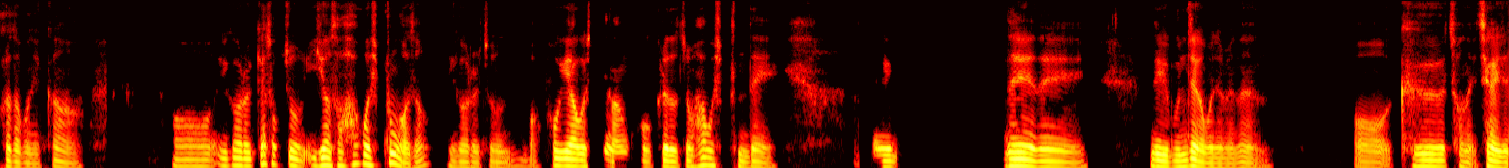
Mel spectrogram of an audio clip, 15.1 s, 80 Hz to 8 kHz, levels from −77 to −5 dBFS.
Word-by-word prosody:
그러다 100 -4 -2
보니까 90 +2 -6 0.9
어 115 0 -4
이거를 125 -1 +1
계속 155 +2 -2
좀 120 -5 +1
이어서 130 -1 +2
하고 155 +4 +2
싶은 150 +5 +1
거죠. 150 - -1 0.2
이거를 95 -3 -4
좀 95 -2 -6 0.2
막 115 0 -11
포기하고 125 -3 +5
싶진 - - -4
않고 95 +2 -4
그래도 105 -2 +3
좀 105 +2 -2
하고 135 +1 +1
싶은데. 100 -5 -4 0.9
어이 105 -1 +1 1.1
네 120 -2 +6
네. 100 -2 0 0.7
근데 115 - +4
이게 105 - +5
문제가 105 +1 +4
뭐냐하면은 90 0 -3 0.9
어 95 -1 -4
그 110 -1 +2
전에 100 -3 -4
제가 115 -3 +5
이제 95 -1 +4
110 Hz, 270 characters per minute, -24 LUFS, 95-120 Hz, 1.1 s, 네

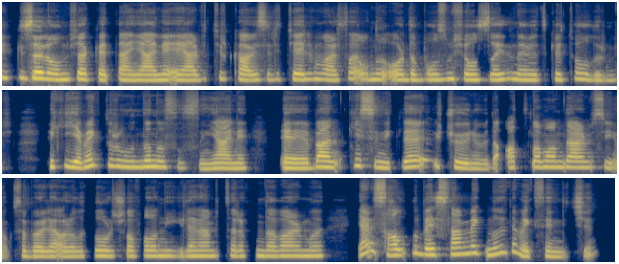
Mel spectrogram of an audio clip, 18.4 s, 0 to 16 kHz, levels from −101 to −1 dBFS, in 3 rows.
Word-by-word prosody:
Güzel 250 -2 +7
olmuş 215 0 +2
hakikaten. 210 -2 +2
Yani, 195 0 +2
eğer 195 0 +1
bir - - -14
Türk 230 0 -11
kahvesi 200 0 0
ritüelin 220 +1 0
varsa 200 +3 -2
onu 215 0 -1
orada 205 -1 0
bozmuş 210 +2 -2
olsaydın, 205 +2 +1
evet, 200 0 -1
kötü 210 +2 -4
olurmuş. 195 -3 -4 0.4
Peki, 235 +2 -2
yemek 240 +5 +4
durumunda 240 -2 +2
nasılsın? 205 -6 -4
Yani, 185 +1 0 0.3
eee, 185 -1 +3
"Ben 230 -1 +4
kesinlikle 240 -2 0
3 235 - -9
öğünümü 180 -4 0
de - - -1
atlamam." 225 +1 -1
der 220 -1 +3
misin? 220 -1 -6
Yoksa, 190 -1 -7
böyle, 185 -1 +1
aralıklı 180 +2 -2
oruçla 195 0 -2
falan 195 0 -1
ilgilenen 195 0 -1
bir 200 - -10
tarafın 200 0 -4
da 195 0 -1
var 200 0 0
mı? 200 0 -2 0.3
Yani, 310 +9 +1
sağlıklı 250 +1 0
beslenmek 255 +4 +3
ne 270 +8 0
demek 210 - -1
senin 175 -3 -4
için? 250 - -11
205 Hz, 160 wpm, -22 LUFS, 195-230 Hz, 0.4 s, Güzel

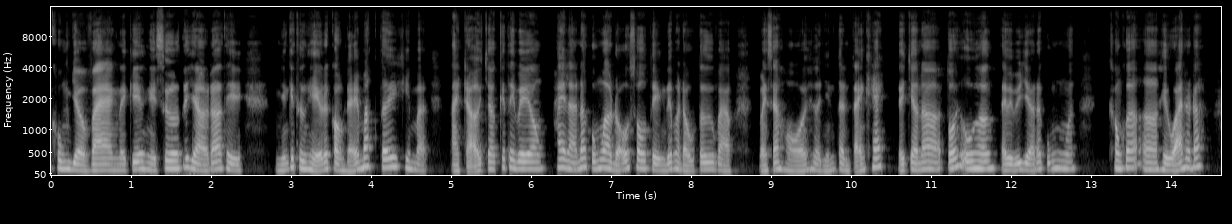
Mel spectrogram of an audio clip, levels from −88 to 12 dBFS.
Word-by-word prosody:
khung 155 -3 -1
giờ 130 -4 +4
vàng 130 +2 +3
này 125 0 -2
kia, 155 +4 +1
ngày 135 -4 -2
xưa 165 +4 +3
tới 190 -1 -1
giờ 130 -7 +3
đó, 155 +3 +3
thì 125 -4 0 0.4
những 125 +2 -3
cái 190 - 0
thương 160 -3 +2
hiệu 120 -5 +2
đó 155 - +2
còn 125 -5 +1
để 110 +6 +1
mắt 205 +5 +2
tới 195 +2 +3
khi 175 -4 -2
mà 125 -6 -3 0.3
tài 120 0 -2
trợ 105 +3 +2
cho 150 +3 -2
cái 185 +5 -6
TV 160 - 0
hông? 155 +1 -1
Hay 185 -1 0
là 150 -3 +1
nó 190 +4 +1
cũng, 170 -1 -2
à, 170 - +4
đổ 160 +4 +1
xô 165 -3 0
tiền 125 -3 0
để 145 - +1
mà 160 -1 -2
đầu 115 -2 -2
tư 145 0 +1
vào 125 -5 -2 0.4
mạng 115 0 -2
xã 145 - +1
hội 115 -5 -2
hay 145 - -5
là 130 - -3
những 110 +4 -7
nền 135 -6 -3
tảng 130 - -1
khác 195 +3 -1 0.2
để 125 - -1
cho 140 -2 +2
nó 155 0 +1
tối 175 +5 +3
ưu 160 -3 +3
hơn, 160 0 +3
tại 125 - 0
vì 130 - +2
bây 135 +3 0
giờ 130 -3 +1
nó 155 - -1
cũng, 160 +2 -3
a, - - -6 0.4
không 170 -2 0
có, 180 0 +2
ơ, 145 -5 0
hiệu 140 -3 0
quả 125 - +5
nữa 185 +1 +1
đó? 200 +1 -2
150 Hz, 285 wpm, -23 LUFS, 125-165 Hz, 0.4 s, quả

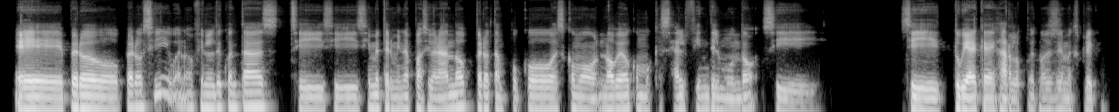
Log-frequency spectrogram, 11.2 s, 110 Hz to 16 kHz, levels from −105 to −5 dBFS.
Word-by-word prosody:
eh, 110 -1 +6
pero 115 -3 +4
pero 130 +1 +1
sí, 240 - -4
bueno, 215 - -5
al 125 - -6
final 125 -2 0
de 130 - 0
cuentas, 130 0 +1
sí 110 -1 -2
sí 110 +1 -3
sí 105 - -6
me 120 - +2
termina 110 -1 -1
apasionando, 115 +4 0
pero 120 -1 0
tampoco 110 +1 -1
es 105 - -8
como 110 -3 -1
no 110 0 +1
veo 115 +1 +2
como 110 -3 -5
que - - -21
sea 110 - -5
el 115 - -3
fin 110 -1 -5
del 115 -1 -1
mundo 105 +2 -3
si 95 -3 -7 0.8
si 100 -3 0
tuviera 110 -2 +6
que 105 - +1
dejarlo, 100 -1 0
pues, 110 - -11
no 100 - -5
sé 100 - -7
si 105 - -3
me 100 - -4
explico. 100 +4 -7
110 Hz, 210 wpm, -22 LUFS, 105-120 Hz, 0.8 s, eh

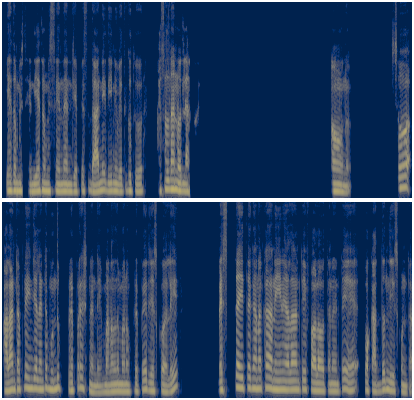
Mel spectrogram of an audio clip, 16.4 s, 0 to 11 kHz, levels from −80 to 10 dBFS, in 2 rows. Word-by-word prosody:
ఏదో 135 +1 +2
మిస్ 125 - -2
అయ్యింది, 120 0 0
ఏదో 135 +1 +1
మిస్ 125 0 -4
అయింది 120 0 +2
అని 120 0 0
చెప్పేసి 125 +3 -6
దాన్ని, 120 +5 +3
దీన్ని 130 0 +1
వెతుకుతూ 125 0 -4 0.5
అసలు 155 +4 0
దాన్ని 155 -3 +6
వదిలేస్తది. 120 -2 -2 2.7
అవును. 115 -4 +2 1.0
సో, - - -7 0.3
అలాంటప్పుడేం 155 +6 +2
చేయాలంటే, 165 0 +1
ముందు 160 +4 +2 0.2
ప్రిపరేషనండి, 135 - -3
మనల్ని 120 +2 +1
మనం 120 0 0
ప్రిపేర్ 140 +5 -3
చేసుకోవాలి. 125 0 -2 0.9
బెస్టయితే 175 +5 +2
గనక, 165 +1 +1 0.2
నేను 150 0 +3
ఎలాంటివి 150 +1 +1
ఫాలో 130 -1 +4
అవుతానంటే, 125 +4 -3 0.4
ఒక 130 - -14
అద్దం 145 +6 -2
తీసుకుంటా. 120 -5 -4
130 Hz, 120 wpm, -22 LUFS, 120-155 Hz, 2.7 s, దాన్ని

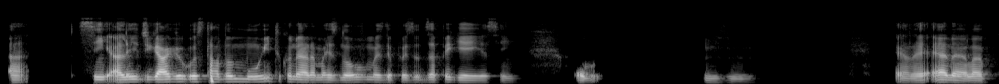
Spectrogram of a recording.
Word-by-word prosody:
Ah, 105 -1 -2 0.5
sim, 115 -1 -1
a - - +5
Lady 120 +1 +2
Gaga. 120 +1 +6
Eu 130 - +3
gostava 130 -1 +2
muito 130 +1 -3
quando 125 -2 -2
eu - - +5
era 110 0 +3
mais 110 0 -2
novo, 105 +1 0
mas 110 -2 -4
depois 105 - -5
eu - - -6
desapeguei 105 -3 -3
assim, 95 -1 -12 0.6
eu - - -3 1.0
Uhum. 90 -1 -15 1.4
Ela 95 +1 -3
é - - -2
ela 110 -2 +4
ela, 95 -1 +2
ela 95 - -2
110 Hz, 150 wpm, -22 LUFS, 95-120 Hz, 1.4 s, Gaga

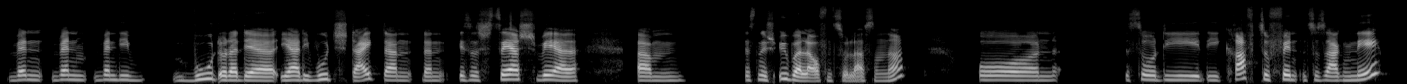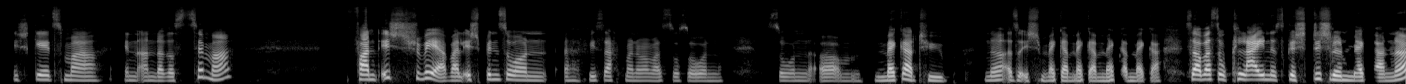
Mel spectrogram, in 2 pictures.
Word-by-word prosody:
Wenn 205 +1 -3
wenn 210 +1 -2
wenn 210 +2 -4
die 210 -1 -6
W 185 +1 -16 0.5
Wut 245 +5 0
oder 195 -1 +4
der 180 -2 +4
ja, 195 +1 +5
die 200 -2 -5
Wut 235 +2 -2
steigt, 235 +7 0
dann 190 -2 0
dann 185 0 -6
is 205 -1 -6
es 195 -2 -9
sehr 225 0 +7
schwer, 200 -5 +2 0.6
ähm, 185 0 -2 0.6
es 195 0 -11
nicht 205 -3 -4
überlaufen 170 -9 +2
zu - - -10
lassen, 165 0 -6
ne, 185 - -2 0.8
und 200 -1 -1 0.7
so 220 -4 -3
die 200 -1 -4
die 195 -1 -9
Kraft 245 +9 +1
zu 225 - -2
finden, 205 -3 -1
zu 200 - -11
sagen: 190 0 0
„Ne, 210 - +4 0.5
ich 215 -1 -14
gehe 225 -1 +3
jetzt 210 +1 -4
mal 190 -3 -3 0.2
in 190 0 -10
'n - - -9
anderes 175 -1 -5
Zimmer“ 260 - -1 1.2
fand 225 -2 +5
ich 315 - +2
schwer, 275 - +3
weil 180 -1 0
ich 220 - -3
bin 230 -1 -1
so 225 -1 0
'n 190 -2 -2 0.2
äh, 180 0 -11
wie 185 - -7
sagt 190 -1 -6
man 180 -1 -8
immer 175 -1 -8
so 175 -1 -13
so 170 -1 -7
'n 165 0 -12 0.4
so 175 -1 -9
'n, 170 0 -12
ähm, 165 -1 -7
Mecker-Typ, 185 -1 +3 0.4
ne? 195 +3 -1
Also, 185 -1 -2
ich - - -6
meckere, 175 -1 0
meckere, 170 0 -1
meckere, 165 +1 -2
meckere. 170 - -3 0.2
So 235 - +6
aber 230 0 +8
so 230 0 +1
kleines 220 -3 +5
Gestichel-Meckern, 195 -7 +3
ne? 205 +6 +7
195 Hz, 160 wpm, -22 LUFS, 180-215 Hz, 1.2 s, aber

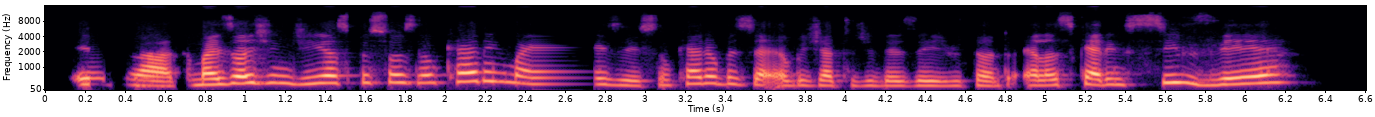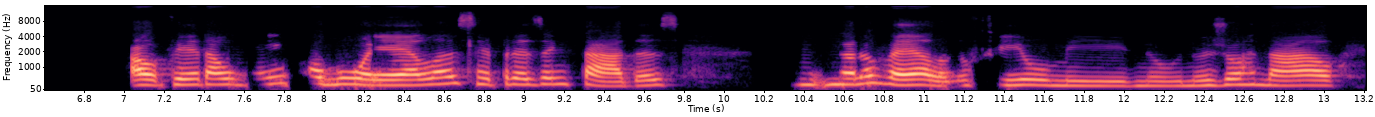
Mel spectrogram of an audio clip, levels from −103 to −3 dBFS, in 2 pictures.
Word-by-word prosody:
Exato! 230 -5 -1
Mas, 250 +3 +5
hoje 310 +2 +6
em 315 - -4
dia, 290 +4 +2
as 315 - -2
pessoas 335 +1 -3
não 330 0 -3
querem 385 +3 +3
mais 270 -4 -6
isso, 205 0 -7
não 230 - -10
querem 285 +3 -1
obse 265 -4 -5
objeto 210 0 -5
de 205 +1 -11
desejo 200 0 -4
tanto, 200 -2 -5
elas 225 +1 -2
querem 245 +1 +2
se 270 +8 -1
ver 280 +8 +3 0.8
ao 230 0 +6
ver 250 +1 0
alguém 255 +3 -1
como 265 -3 +1
elas 235 +6 +4
representadas 250 -5 -2 0.6
na 250 +1 0
novela, 235 -9 +5
no 215 - -11
filme, 210 -4 -5
no 195 0 -10
no 205 +2 -5
jornal. 220 -3 0
245 Hz, 160 wpm, -22 LUFS, 215-275 Hz, 0.8 s, hoje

